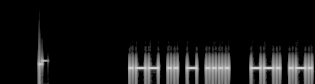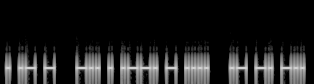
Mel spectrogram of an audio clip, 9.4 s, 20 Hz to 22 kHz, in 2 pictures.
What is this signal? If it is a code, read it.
Morse code, heard as a keyed tone, about 25 wpm, 700 Hz. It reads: WITH GREAT DEPTH AND
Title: Sentences from Top 1200 Words 25wpm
